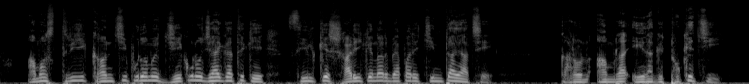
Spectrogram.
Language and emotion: Bengali, fearful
